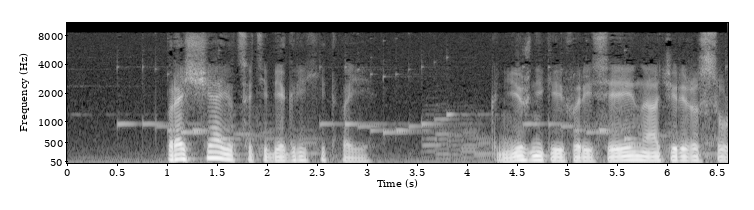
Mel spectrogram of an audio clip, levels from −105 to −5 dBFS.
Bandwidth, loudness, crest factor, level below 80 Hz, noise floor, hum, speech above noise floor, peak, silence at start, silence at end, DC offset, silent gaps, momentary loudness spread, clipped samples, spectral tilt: 9.2 kHz; -16 LUFS; 16 dB; -32 dBFS; -48 dBFS; 50 Hz at -40 dBFS; 33 dB; 0 dBFS; 0.5 s; 0 s; under 0.1%; none; 11 LU; under 0.1%; -7.5 dB/octave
